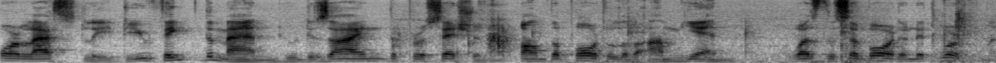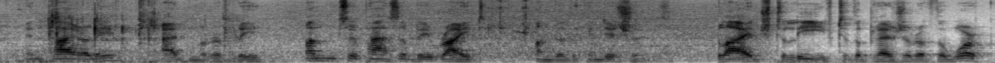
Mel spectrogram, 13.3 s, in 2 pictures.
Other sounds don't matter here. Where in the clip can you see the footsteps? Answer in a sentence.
The footsteps can be heard from 2.6 to 8.3 s.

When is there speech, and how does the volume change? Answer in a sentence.
The speech can be heard from 0.0 to 13.2 s, at a steady volume.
